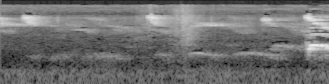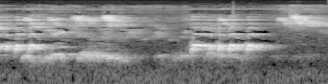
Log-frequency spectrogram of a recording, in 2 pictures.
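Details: Zebra dove song, a local bird, played as a lure to prompt other local doves to sing: two rich, rolling cooing phrases in the second half, each about a second long, with small high chirps of other birds in the background.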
